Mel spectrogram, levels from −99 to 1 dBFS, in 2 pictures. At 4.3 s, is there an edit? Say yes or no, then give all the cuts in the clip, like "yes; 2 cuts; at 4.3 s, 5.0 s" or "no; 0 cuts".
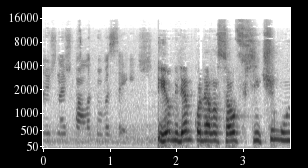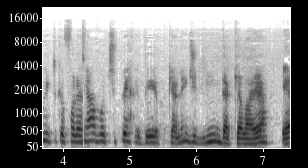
yes; 1 cut; at 4.3 s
